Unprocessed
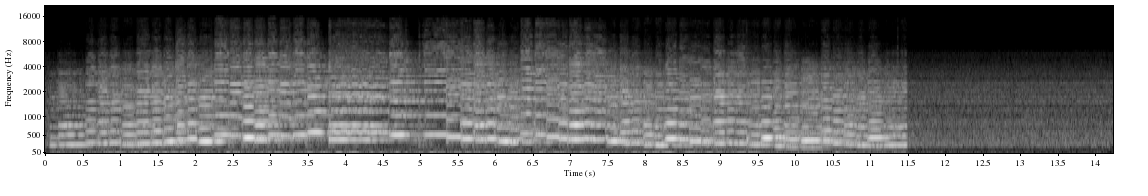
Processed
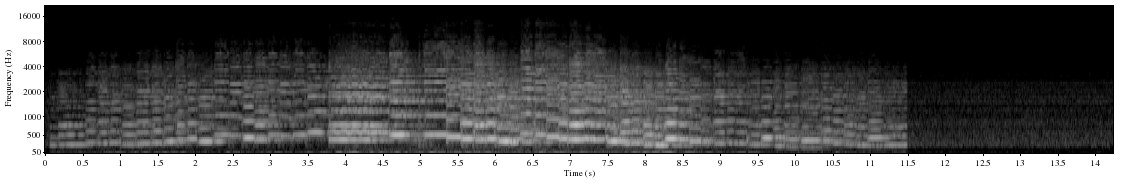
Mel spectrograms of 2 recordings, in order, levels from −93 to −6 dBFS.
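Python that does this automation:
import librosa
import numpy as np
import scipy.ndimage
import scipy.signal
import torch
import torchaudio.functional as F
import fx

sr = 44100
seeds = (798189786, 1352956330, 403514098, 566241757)

y = fx.gain(x, sr, db=fx.line((3.63, -19.5), (4.08, -10.0), (8.34, -10.0), (8.96, -19.5)))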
